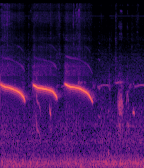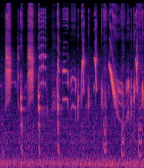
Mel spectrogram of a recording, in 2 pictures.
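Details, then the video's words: Tame caged Chinese hwamei in a hand-carried cage set on a table: three loud slurred whistles, each sliding downward, followed by a scatter of sharp clicks and short chirps. "Thuần tít xách tay đặt bàn, không tật lỗi. 夜莺之歌, นกไนติงเกล, burung, bulbul."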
